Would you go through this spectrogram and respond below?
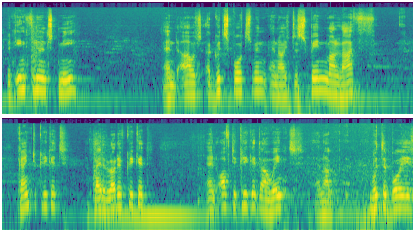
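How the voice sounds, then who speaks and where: An older man gives a plain, halting, sincere personal testimony at a church service. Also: medium pitch, poor audio. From South Africa. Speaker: church visitor giving testimony.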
